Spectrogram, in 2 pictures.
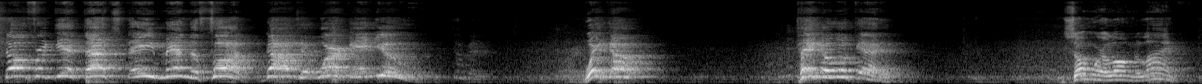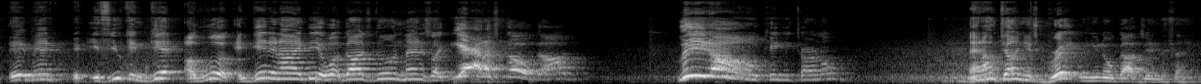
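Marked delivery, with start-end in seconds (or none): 0.0-9.0 high, loud preacher's cry; urgent pulpit shout; full-force preaching. Acted. 16.5-20.5 high, loud rallying cry; fired-up pulpit shout; eager shout. Acted. Preacher acts out eager response to God.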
